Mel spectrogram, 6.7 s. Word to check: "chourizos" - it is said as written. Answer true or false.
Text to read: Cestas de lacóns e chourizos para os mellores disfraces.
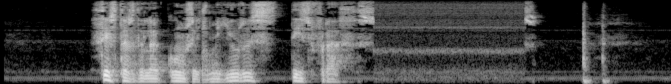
false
